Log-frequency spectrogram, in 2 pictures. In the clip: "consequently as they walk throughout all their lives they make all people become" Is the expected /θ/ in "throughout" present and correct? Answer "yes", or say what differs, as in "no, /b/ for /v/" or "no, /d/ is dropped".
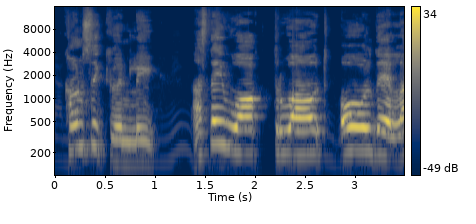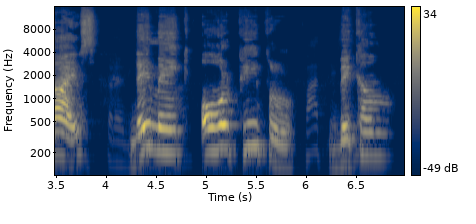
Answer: no, /t/ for /θ/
